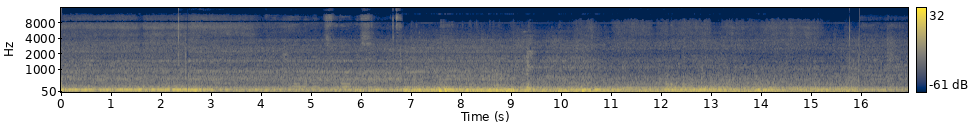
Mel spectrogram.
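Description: Passenger train running at speed, heard from inside the carriage: a steady low rumble of wheels on rails, growing louder about seven seconds in.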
